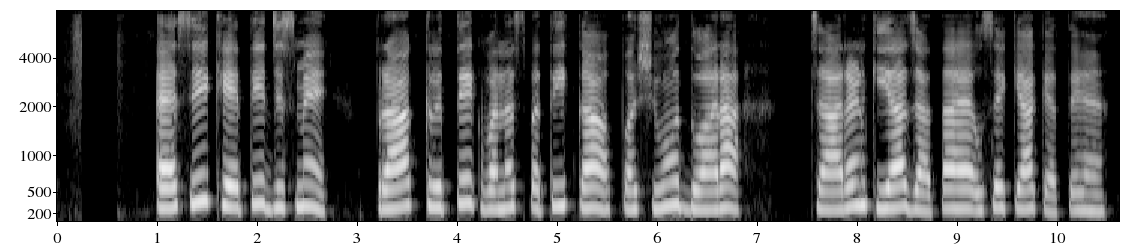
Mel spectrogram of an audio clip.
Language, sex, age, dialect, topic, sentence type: Hindi, female, 18-24, Hindustani Malvi Khadi Boli, agriculture, question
